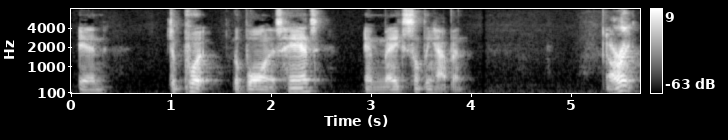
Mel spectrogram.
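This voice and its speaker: A man with a fairly low, bright and forceful voice speaks as a football coach fielding press questions. He phrases things deliberately, in short halting bursts. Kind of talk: press conference answers.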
